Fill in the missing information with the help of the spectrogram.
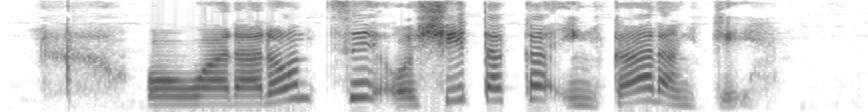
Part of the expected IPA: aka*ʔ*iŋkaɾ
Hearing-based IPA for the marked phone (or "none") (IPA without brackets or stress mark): ʔ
